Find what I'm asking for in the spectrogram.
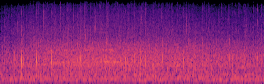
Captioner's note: audience applauds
